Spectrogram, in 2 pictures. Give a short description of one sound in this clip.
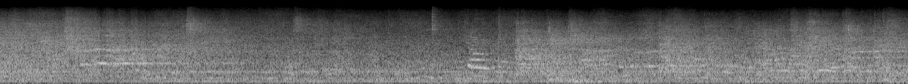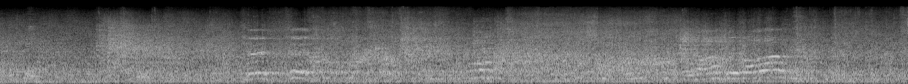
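Children shout across an echoing rink.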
